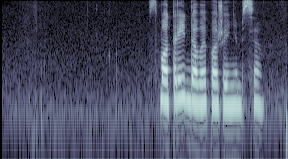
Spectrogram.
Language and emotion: Russian, neutral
